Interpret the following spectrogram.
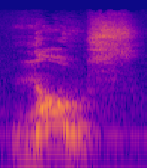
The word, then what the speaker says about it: nose: ¿Cómo se dice la O en inglés? O. Entonces nariz se dice nose.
